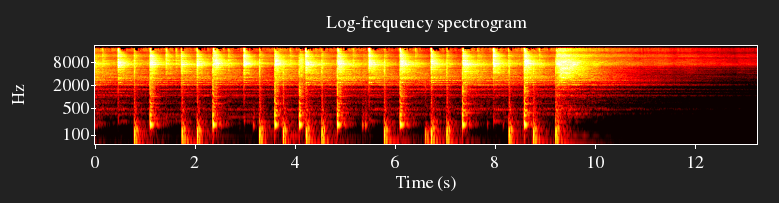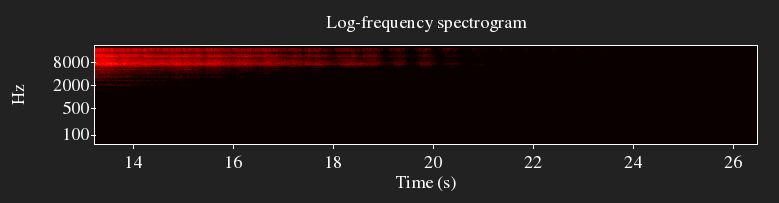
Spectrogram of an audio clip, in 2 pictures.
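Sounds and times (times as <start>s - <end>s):
ride cymbal: 0.0s - 14.0s.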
